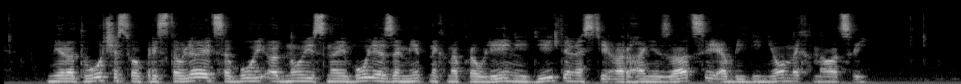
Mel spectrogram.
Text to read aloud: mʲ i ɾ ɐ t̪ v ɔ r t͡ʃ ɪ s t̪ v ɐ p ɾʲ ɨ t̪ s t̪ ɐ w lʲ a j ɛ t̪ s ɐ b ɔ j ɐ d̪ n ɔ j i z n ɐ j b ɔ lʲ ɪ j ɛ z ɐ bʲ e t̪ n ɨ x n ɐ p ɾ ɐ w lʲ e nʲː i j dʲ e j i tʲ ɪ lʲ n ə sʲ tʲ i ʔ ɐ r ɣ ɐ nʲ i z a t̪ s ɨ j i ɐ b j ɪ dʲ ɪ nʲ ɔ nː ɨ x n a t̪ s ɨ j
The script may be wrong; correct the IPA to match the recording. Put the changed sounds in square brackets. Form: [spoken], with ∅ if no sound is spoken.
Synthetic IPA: mʲ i ɾ ɐ t̪ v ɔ r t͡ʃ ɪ s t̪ v ɐ p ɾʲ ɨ t̪ s t̪ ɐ w lʲ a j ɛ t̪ s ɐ b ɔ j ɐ d̪ n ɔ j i z n ɐ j b ɔ lʲ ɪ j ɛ z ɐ [mʲ] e t̪ n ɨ x n ɐ p ɾ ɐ w lʲ e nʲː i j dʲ e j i tʲ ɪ lʲ n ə sʲ tʲ i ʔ ɐ r ɣ ɐ nʲ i z a t̪ s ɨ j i ɐ b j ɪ dʲ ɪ nʲ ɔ nː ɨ x n a t̪ s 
